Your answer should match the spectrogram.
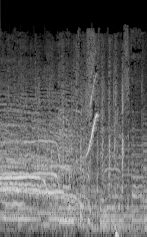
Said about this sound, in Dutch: Ja, we hebben een winnaar in Wapsen. Mag je nog één keer een applaus horen, wat ik net ook hoorde van jullie allemaal?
